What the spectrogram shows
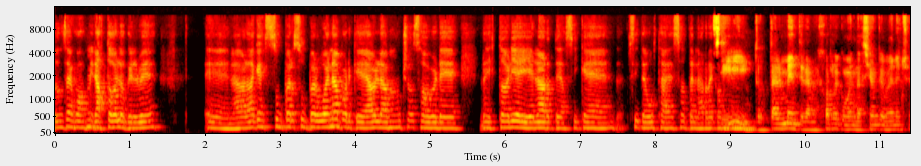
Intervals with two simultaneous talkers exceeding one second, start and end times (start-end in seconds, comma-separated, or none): none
